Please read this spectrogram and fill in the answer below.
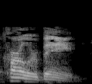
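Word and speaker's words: Karl Urban: In the show, it's Carl Urbane, and he is just loving it. And he's so good in that role. – Is that the emphasis you put on the syllables? – Exactly.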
